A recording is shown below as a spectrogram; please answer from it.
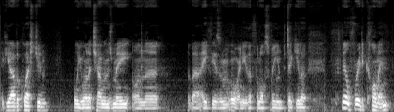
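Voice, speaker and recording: A young man vlogging a casual opinion piece in a lowish, mellow voice. He rambles and goes off on sarcastic tangents, then cuts himself short and drags the point back. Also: fairly quick. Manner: rambling, sarcastic, full of self-interrupting asides.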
